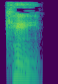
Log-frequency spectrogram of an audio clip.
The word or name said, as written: kame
